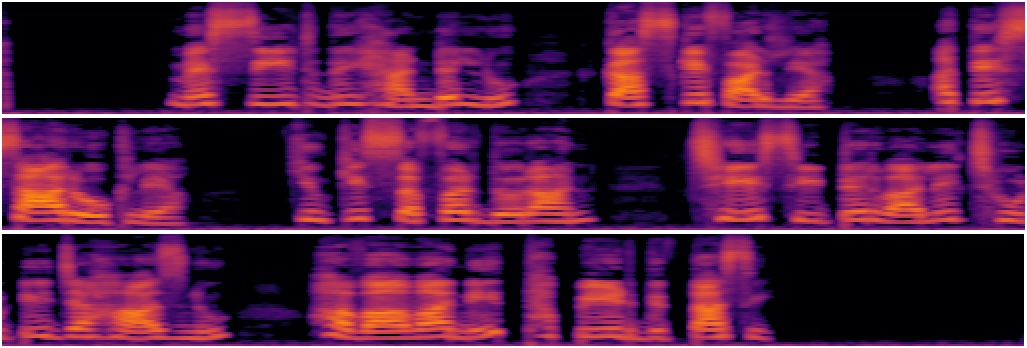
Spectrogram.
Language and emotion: Punjabi, fearful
